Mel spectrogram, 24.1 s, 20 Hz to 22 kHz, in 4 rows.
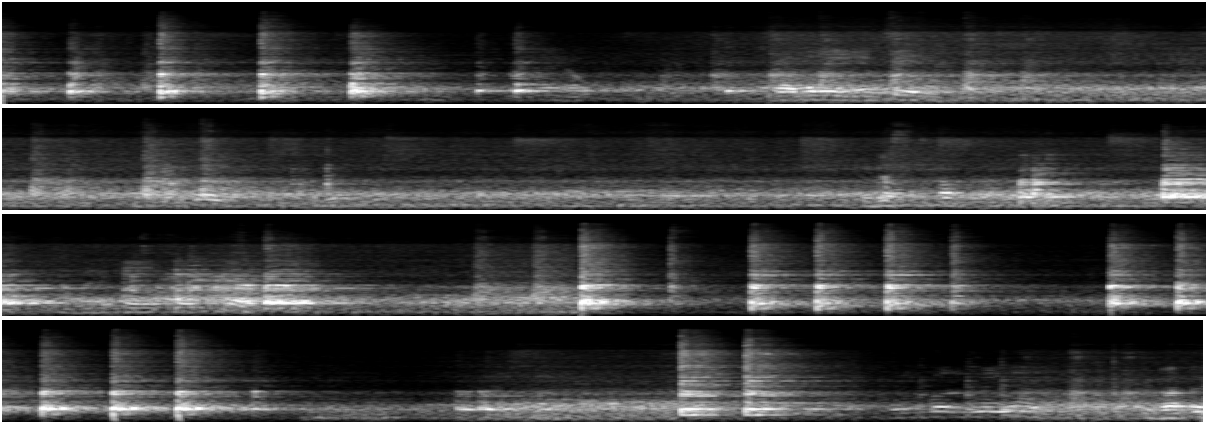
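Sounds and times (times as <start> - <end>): hand tool striking metal: 11.1 - 13.8, 17.6 - 19.5, 21.4 - 23.2.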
